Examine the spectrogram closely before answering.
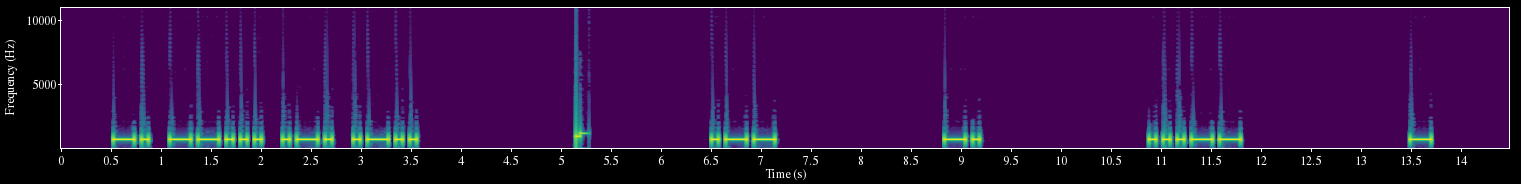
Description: Morse code, heard as a keyed tone, about 17 wpm, spaced as for 7 wpm, 700 Hz. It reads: N7RL WN3T
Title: USA Call Signs - 4 Characters - 8x Character Spacing - 17wpm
